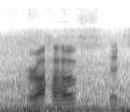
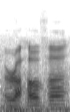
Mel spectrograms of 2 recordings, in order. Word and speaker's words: Rahova: Okay, so next stop, Rahov. No, I pronounced that completely wrong. Rahova Slovaki.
